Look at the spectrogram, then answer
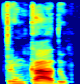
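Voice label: "truncadu", female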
